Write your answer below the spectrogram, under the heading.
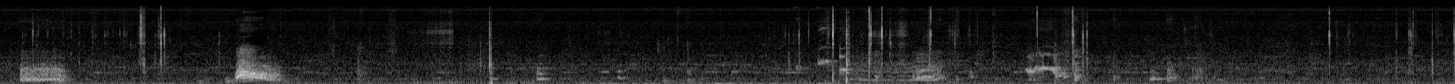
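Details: Border Collie puppies, three weeks old, learning to play and vocalise: several loud whining yelps with a harmonic ring, some drawn out, spread through the recording, alongside scattered clicks and light tapping indoors.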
